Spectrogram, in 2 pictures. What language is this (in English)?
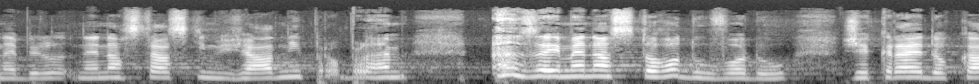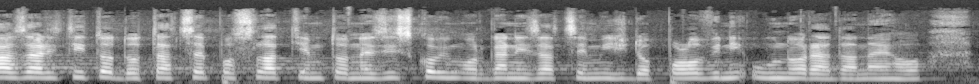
Czech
